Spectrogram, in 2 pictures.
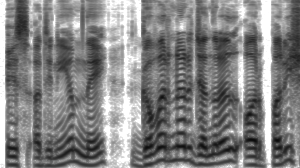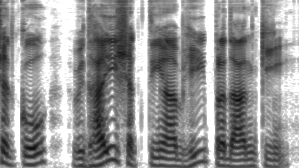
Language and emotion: Hindi, neutral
